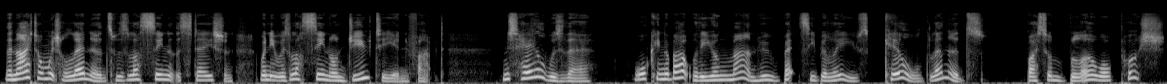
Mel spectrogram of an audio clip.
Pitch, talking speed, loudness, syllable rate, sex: 210 Hz, 195 wpm, -20 LUFS, 5.2 syllables/s, female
